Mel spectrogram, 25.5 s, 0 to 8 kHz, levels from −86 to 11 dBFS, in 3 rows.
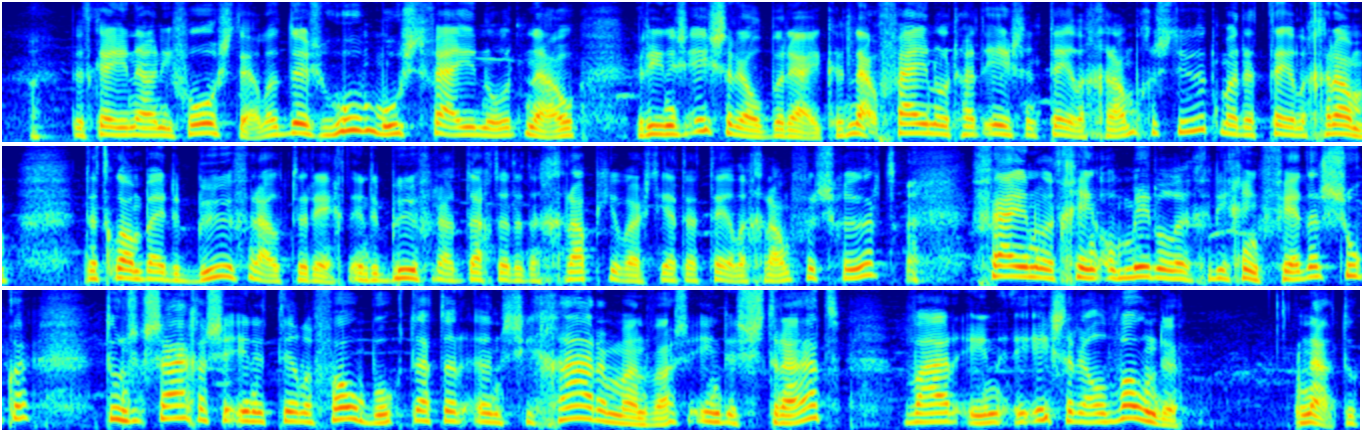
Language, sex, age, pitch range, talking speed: Dutch, male, 50-69, 160-210 Hz, 165 wpm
